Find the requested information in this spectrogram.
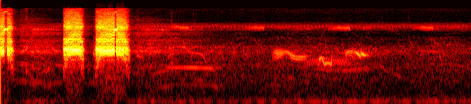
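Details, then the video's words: Black francolin of a speeder chakri type: two loud, rasping notes in quick succession, then faint chirps and a low background hum. "Kala Teetar ki Awaz"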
